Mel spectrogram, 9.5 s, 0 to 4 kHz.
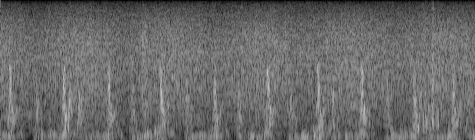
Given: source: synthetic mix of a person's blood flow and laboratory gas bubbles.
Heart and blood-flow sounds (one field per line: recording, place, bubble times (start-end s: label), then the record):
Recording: Doppler ultrasound of blood flow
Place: precordium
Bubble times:
8.43-8.79 s: bubbles
From the record:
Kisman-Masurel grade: 113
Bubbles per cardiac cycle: 1 to 2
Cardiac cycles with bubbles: 1 to 10%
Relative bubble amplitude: loud (0.450 to 0.775)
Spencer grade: 1 (occasional bubble signal discernible with the cardiac motion signal, with majority of cardiac periods free of bubbles)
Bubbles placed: anywhere in the cardiac cycle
